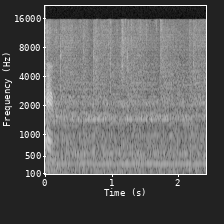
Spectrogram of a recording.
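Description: Steady hum of commercial kitchen ventilation: one constant mid-pitched drone with fainter higher tones over a soft, even hiss.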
